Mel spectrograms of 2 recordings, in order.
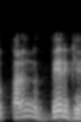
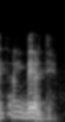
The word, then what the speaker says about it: तरंगदैर्घ्य: गुस्सा problem station है सही उच्चारण वह तरंगदैर्घ्य है ना कि तरंगदैर्ध्य तो तरंगदैर्घ्य का मतलब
